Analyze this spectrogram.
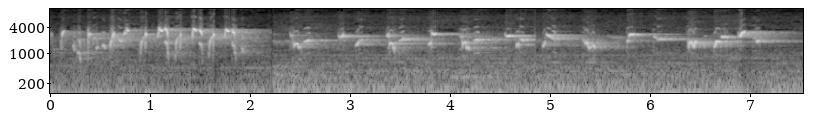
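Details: Yellow-vented bulbul in full gacor ropel song, used as a lure to set silent trucukan singing: a dense opening burst, then a steady run of bright, slurred, bubbly two-note phrases repeated in quick succession.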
